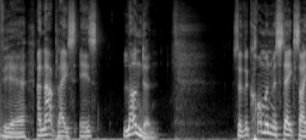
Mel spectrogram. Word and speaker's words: London: and that place is London so the common mistakes I hear are either London when people pronounce it more how it's spelled with the O's right Lon that's incorrect the other one is Landon and that's often because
